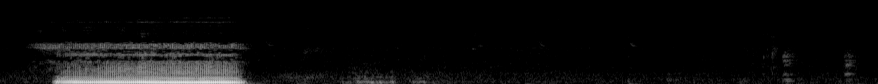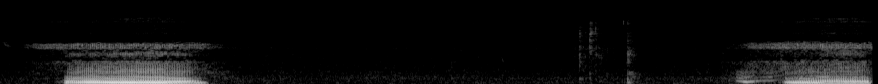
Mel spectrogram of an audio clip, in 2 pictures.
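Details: Large Central Asian Shepherd dog asleep after night guarding, snoring within seconds of lying down at 6:30 AM: loud, deep, buzzing snores about two seconds long, roughly every seven seconds.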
